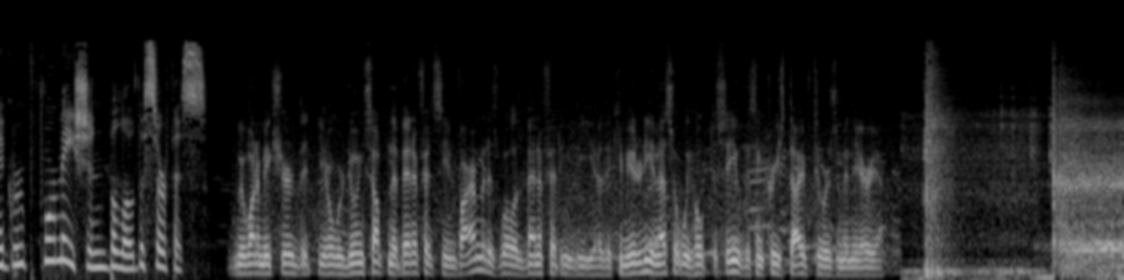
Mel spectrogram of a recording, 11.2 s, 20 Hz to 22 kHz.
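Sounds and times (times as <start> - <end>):
speech: 0.0 - 9.4
explosion scuttling a warship off the coast of Gambier Island: 9.1 - 11.2
sustained broad roar of warship explosion: 9.1 - 11.2.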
